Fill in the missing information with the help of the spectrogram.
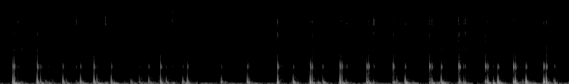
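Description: Long nails, on gloved hands, rapidly tap and scratch a small, hollow white LED light bulb with a frosted plastic dome. About 28 short, dry clicks follow one another over several seconds, each with a low knock, a hollow mid-range ping and a faint bright tick, and none of them rings on.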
